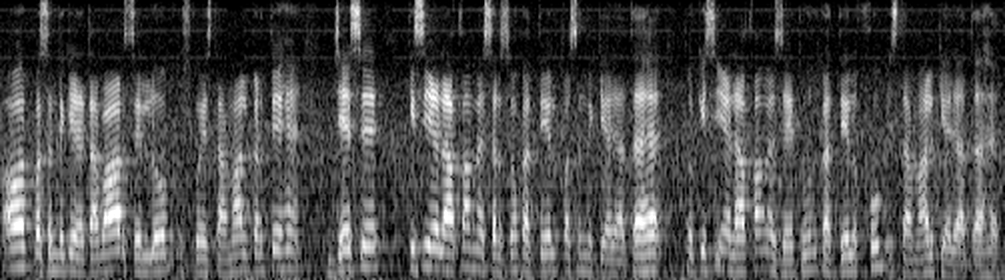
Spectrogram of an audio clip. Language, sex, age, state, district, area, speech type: Urdu, male, 18-30, Bihar, Purnia, rural, spontaneous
